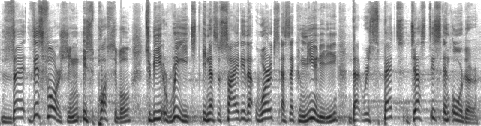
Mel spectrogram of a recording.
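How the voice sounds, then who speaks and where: A man from Chile with a Chilean Spanish accent gives a formal, prepared political speech in English as a conference speaker, earnest and deliberate, stumbling slightly on some words. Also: high voice, big pitch swings. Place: conference hall in Budapest. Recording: reverberant large hall sound.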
